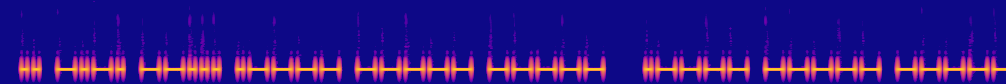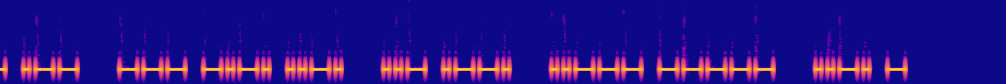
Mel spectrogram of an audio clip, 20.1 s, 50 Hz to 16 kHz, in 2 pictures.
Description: Morse code, heard as a keyed tone, about 20 wpm, 700 Hz. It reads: IC7100 100W OCF UP 20 FT
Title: Practice QSO - Exchange 2 - Info - 20wpm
